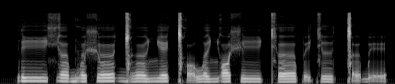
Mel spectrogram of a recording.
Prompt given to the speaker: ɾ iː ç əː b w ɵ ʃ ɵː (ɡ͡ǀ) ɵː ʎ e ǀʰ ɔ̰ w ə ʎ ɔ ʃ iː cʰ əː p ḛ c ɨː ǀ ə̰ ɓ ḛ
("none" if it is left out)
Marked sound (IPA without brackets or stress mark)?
ɡ͡ǀ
